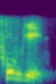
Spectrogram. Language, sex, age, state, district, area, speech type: Manipuri, male, 45-60, Manipur, Kangpokpi, urban, conversation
